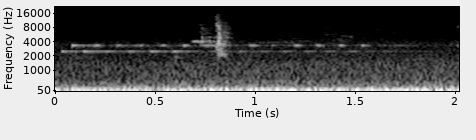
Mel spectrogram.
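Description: Room tone of a large hall during a pause in speech: a steady low rumble, with two faint high steady tones and a single sharp click a little under a second in.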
